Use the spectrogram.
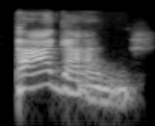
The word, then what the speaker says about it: pagan: the M yeah but the conjugated verb usually won't punch punch the end of syllable it'll punch the second to last so Pagan pagan foreign the First Act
